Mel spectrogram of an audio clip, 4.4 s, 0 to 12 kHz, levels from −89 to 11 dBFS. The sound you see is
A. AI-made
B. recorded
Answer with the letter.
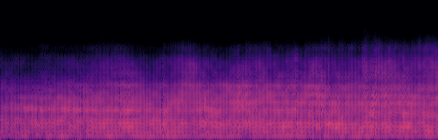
A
